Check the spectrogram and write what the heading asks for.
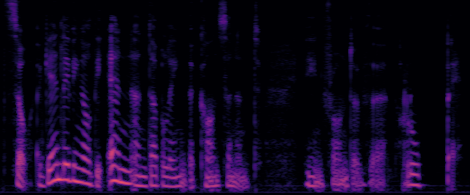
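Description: A woman's voice: deep voice, lively intonation, gravelly, mellow, breathy edge, dry recording. A woman with a Finnish accent teaching pronunciation, modelling each phrase and asking the listener to repeat it together. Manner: models lines slowly, then has the listener repeat together. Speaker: singing teacher. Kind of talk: pronunciation lesson.

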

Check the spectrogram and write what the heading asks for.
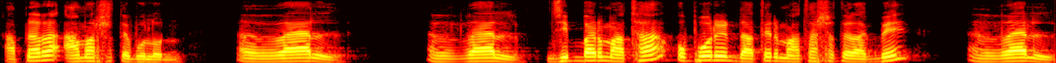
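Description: High smooth-voiced man teaching Quran recitation. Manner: recites verses slowly and melodically, then explains rules quickly and quietly.

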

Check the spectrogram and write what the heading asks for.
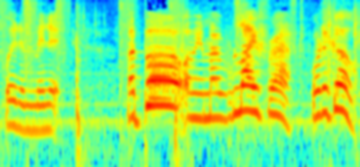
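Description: A woman streaming a survival game, chatting casually to herself with excitable reactions and mild cursing. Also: high voice, a little fast, vocal fry. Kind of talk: casual gameplay commentary.

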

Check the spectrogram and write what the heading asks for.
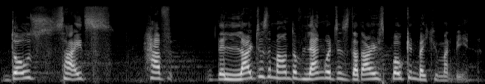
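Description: Her pitch high and her speed normal, a Spanish-native woman in her forties lectures animatedly to the public as a program director, engaging listeners with questions. The recording comes from a walking speaker's stage mic on a large auditorium stage, full of long hall reverb.

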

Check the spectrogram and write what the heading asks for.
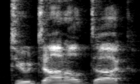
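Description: A man's voice: medium pitch, a bit bright. A man in his thirties hosting a video game livestream, chatting casually and animatedly with his viewers. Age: 30s. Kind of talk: casual gaming livestream commentary. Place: indoor streaming setup.

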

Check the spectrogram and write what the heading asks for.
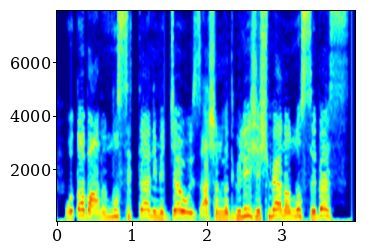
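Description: A woman's voice: on the high side, fairly even intonation, fast, a little mellow, dry recording, clean studio sound, natural voice. A woman voicing a teasing young husband, speaking with an Upper Egyptian accent in mock-cool banter. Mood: warm, teasing. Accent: Upper Egyptian Arabic. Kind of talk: audio story reading.

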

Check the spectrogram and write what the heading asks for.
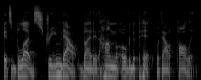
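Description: Warm and on the low side, the voice of a thirtysomething narrator and musician draws out key words as he reads a literary story with deliberate drama. He records in a small home studio indoors on a close, boom-mounted studio mic, over a backdrop of synthesizer soundscape music.

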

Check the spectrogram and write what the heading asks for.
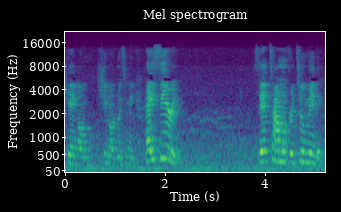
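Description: Young woman vlogging, loud playful banter, echoey room, kinda far from the phone. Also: sits high, lively intonation, fairly quick, a little hiss or hum. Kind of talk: casual challenge vlog.

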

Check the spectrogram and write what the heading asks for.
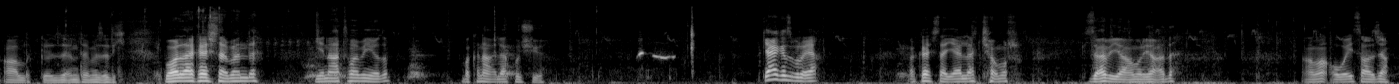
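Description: A man talking casually to viewers in an outdoor horse paddock, hushing his horse gently and sometimes calling out loudly. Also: mid-range voice, fast, long pauses, noisy background. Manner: chatty, speaks softly and shushes to calm his horse, sometimes calls out loudly. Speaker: horse owner vlogger. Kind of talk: casual vlog talk to viewers.

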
